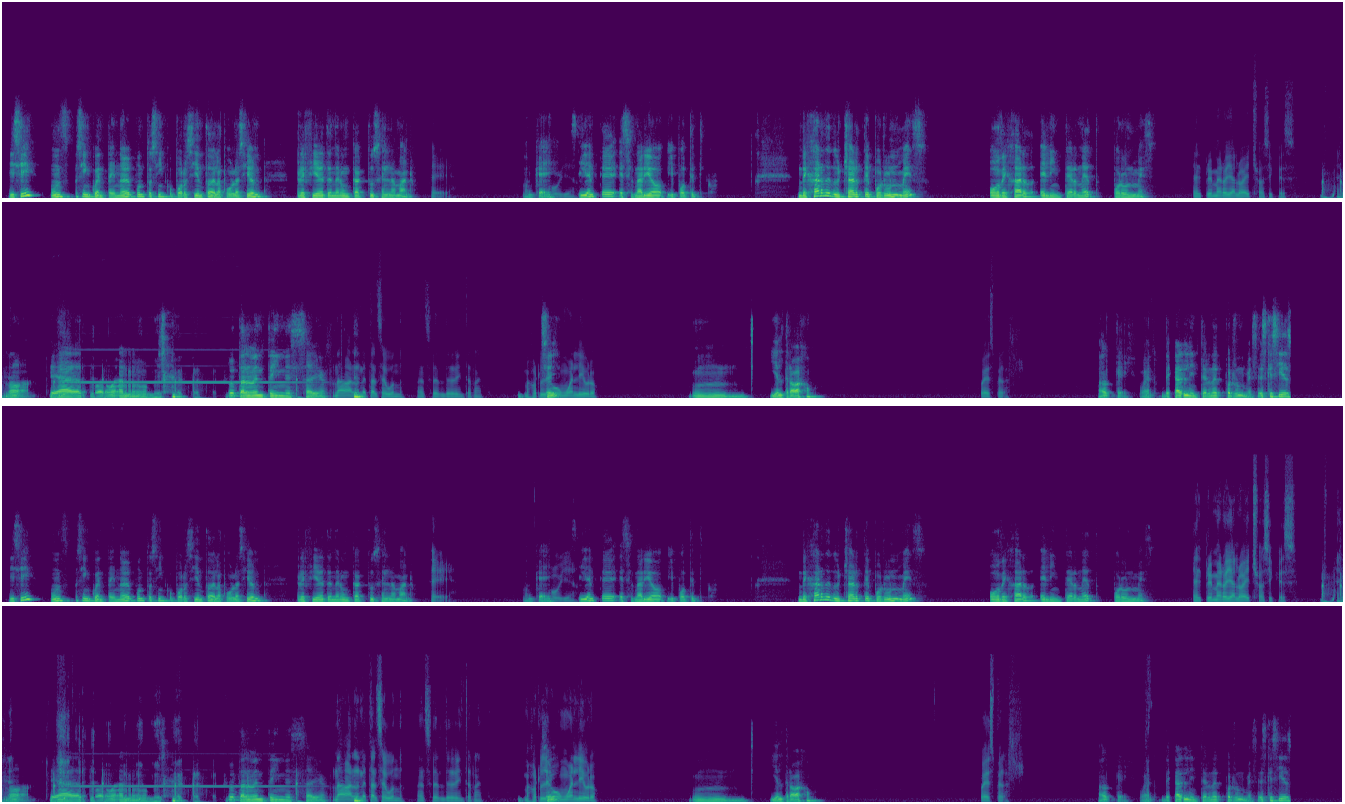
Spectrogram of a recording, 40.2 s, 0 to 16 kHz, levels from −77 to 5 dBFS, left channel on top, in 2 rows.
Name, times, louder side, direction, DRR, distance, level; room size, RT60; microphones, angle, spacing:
voice 1, 0.1-4.0 4.4-6.2 7.8-8.3 8.7-10.5 11.9-13.8 14.8-16.4 16.7-17.2 20.1-20.5 20.8-22.8 23.5-25.0 25.4-25.5 28.3-28.5 30.5-31.3 31.6-32.4 36.6-39.4, left 4 dB, 45° left, 0.3 m, -21 dB
voice 2, 8.2-8.6 17.9-19.4 20.0-20.3 20.9-21.5 22.1-23.1 23.4-23.7 25.1-27.3 27.9-29.0 34.8-35.4 37.3-37.6, right 1 dB, 50° right, 3.3 m, -35 dB
sound 1, 19.8-20.3 20.9-22.2 22.7-23.2 23.7-24.0 24.5-24.7 25.4-25.5, right 2 dB, 75° right, 3.4 m, -39 dB
sound 2, 20.9-25.0, left 5 dB, 30° left, 4.0 m, -41 dB
head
